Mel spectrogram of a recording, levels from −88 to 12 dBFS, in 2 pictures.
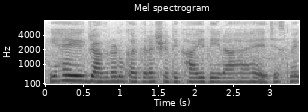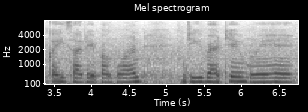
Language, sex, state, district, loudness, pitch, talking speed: Hindi, female, Uttar Pradesh, Lalitpur, -19 LUFS, 195 Hz, 150 wpm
